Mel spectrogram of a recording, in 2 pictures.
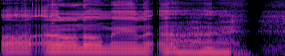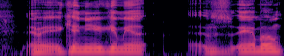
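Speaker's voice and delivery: put-on very slow, stoned voice on the verge of crying. Speaker imitating a gamer asking for ammo in a shooter: imitating a stoned gamer near tears. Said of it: "you sound like you're about to cry".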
